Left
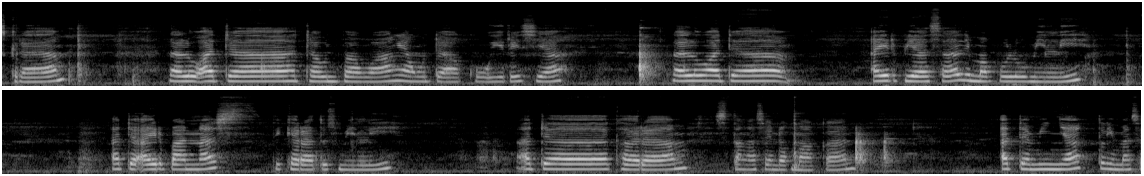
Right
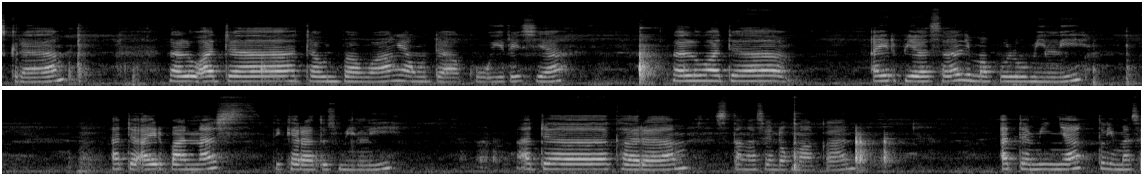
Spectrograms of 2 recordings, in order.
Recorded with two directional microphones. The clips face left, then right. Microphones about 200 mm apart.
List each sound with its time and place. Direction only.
0.1 s speech: 40° left (ahead or behind)
1.6 s speech: 40° left (ahead or behind)
6.7 s a woman's voice: 40° left (ahead or behind)
12.5 s a woman's voice: 45° left (ahead or behind)
16.6 s a woman's voice: 40° left (ahead or behind)
21.3 s a woman's voice: 45° left (ahead or behind)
